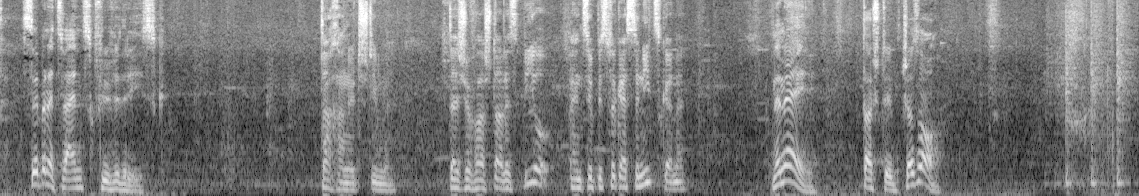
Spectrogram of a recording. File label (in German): als kassierer schweiz; springerkoenig chrigu; lidl schweiz; Muttersprache Deutsch/Schweizerdeutsch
